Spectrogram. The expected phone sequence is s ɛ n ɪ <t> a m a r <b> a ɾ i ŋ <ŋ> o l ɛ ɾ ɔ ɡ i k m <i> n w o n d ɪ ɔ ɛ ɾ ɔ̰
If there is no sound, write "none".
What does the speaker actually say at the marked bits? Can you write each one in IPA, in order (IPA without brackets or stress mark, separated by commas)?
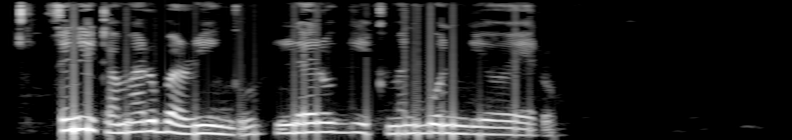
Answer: t, b, ɡ, a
